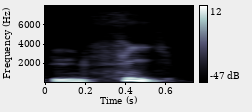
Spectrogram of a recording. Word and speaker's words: fille: Double L is a pain in the ass because, for example, a town, une ville, which is how it should be pronounced. But, for example, a girl, a daughter, une fille.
